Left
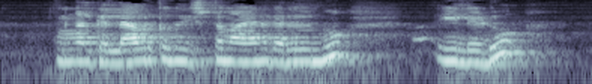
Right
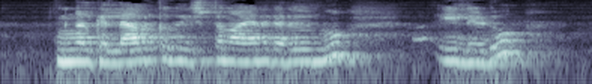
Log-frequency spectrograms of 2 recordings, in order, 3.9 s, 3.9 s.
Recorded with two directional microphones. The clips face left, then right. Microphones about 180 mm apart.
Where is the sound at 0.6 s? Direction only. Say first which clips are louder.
Left 2 dB; 40° left (ahead or behind).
